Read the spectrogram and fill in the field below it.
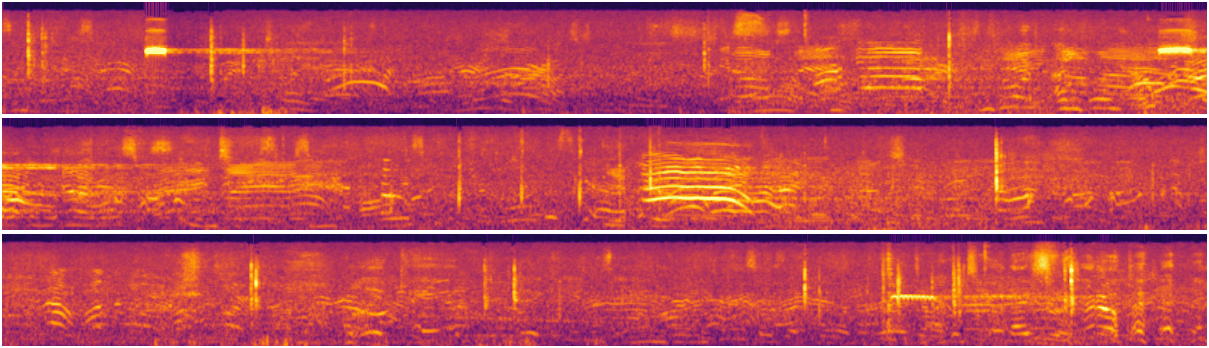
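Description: Hockey sticks clack against a ball and each other.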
